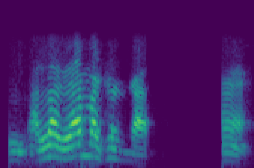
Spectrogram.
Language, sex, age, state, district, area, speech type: Tamil, male, 60+, Tamil Nadu, Tiruvarur, rural, conversation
